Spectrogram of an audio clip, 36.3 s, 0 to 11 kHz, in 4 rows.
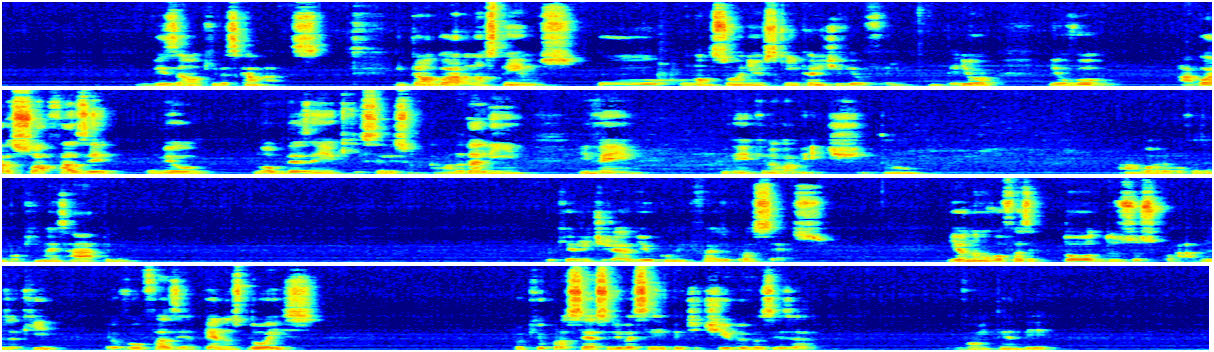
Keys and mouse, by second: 0.2 click, 0.6 click, 7.9 click, 10.5 click, 14.0-36.2 drag.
